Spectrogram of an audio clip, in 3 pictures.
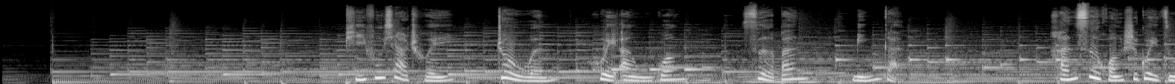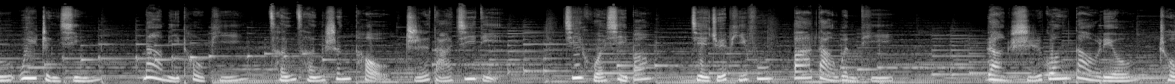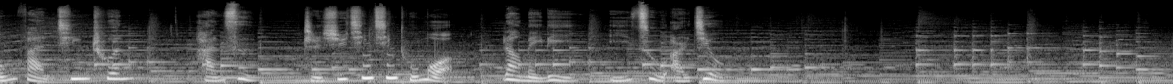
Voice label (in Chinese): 广告 美容 抒情大气 配乐, 国语女声配音; 年轻专题; 微电影型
